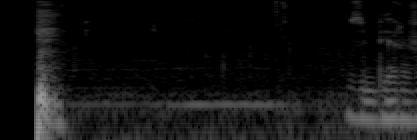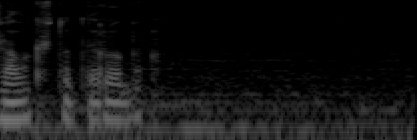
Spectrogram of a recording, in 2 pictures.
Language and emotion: Russian, neutral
